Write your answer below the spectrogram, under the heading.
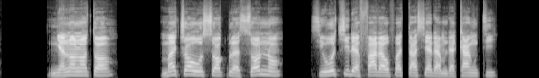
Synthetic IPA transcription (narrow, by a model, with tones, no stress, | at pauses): ɲɛ̃˨l̃ɔ̃˦l̃ɔ̃˦t̪ɔ˦ | mɛ̃˦t͡ʃɔ˦wo˦sɔ˦k͡plɛ˨sɔ˦nɔ̃˦ | si˨wo˦t͡ɕi˦ɖɛ˨fa˦ɖa˨wo˦ɸɛ˦t̪a˨si˦a˨ɖa˨mɖɛ˨ka˦ŋũ˦t̪i˦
